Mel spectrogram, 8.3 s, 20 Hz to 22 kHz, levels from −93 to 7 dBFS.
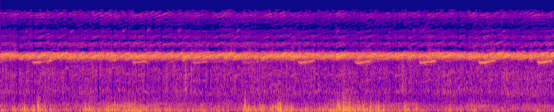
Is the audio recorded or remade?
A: remade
